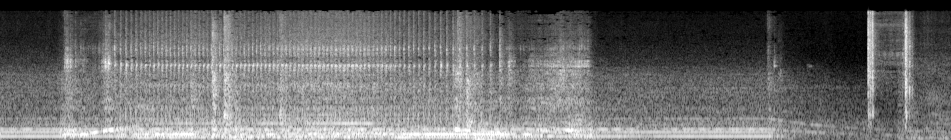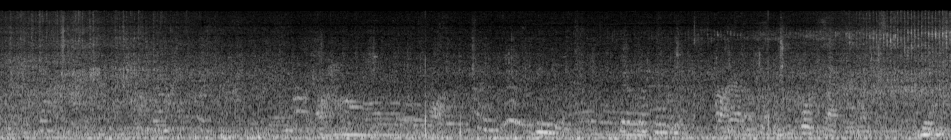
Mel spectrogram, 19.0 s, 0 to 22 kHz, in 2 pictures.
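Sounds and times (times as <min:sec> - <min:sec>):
low droning sliding chord: 0:01.8 - 0:08.7
sharp clicks: 0:08.7 - 0:09.3.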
